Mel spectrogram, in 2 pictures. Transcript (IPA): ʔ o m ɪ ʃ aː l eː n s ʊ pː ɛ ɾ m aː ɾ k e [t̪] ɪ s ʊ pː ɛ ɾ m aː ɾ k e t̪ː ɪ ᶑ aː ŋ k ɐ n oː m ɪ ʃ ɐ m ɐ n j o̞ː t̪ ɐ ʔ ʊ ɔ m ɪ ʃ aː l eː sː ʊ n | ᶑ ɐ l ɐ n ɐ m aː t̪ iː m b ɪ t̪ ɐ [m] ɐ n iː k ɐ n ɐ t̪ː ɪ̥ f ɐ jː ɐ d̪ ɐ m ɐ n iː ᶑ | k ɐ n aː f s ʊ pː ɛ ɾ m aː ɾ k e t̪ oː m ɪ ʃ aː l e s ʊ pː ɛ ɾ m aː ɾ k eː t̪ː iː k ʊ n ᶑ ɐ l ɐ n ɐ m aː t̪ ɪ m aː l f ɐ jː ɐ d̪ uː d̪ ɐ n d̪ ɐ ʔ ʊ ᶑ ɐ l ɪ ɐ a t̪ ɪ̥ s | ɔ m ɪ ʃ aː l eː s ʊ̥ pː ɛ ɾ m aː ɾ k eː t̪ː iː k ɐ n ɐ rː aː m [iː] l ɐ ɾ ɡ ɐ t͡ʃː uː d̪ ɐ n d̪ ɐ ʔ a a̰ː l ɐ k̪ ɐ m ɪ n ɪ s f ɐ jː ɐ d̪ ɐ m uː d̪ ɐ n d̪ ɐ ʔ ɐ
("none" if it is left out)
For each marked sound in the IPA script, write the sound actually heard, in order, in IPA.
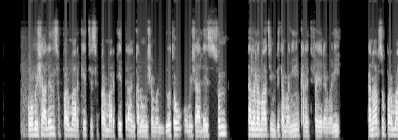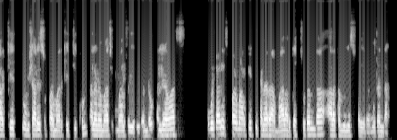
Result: t̪, m, aː

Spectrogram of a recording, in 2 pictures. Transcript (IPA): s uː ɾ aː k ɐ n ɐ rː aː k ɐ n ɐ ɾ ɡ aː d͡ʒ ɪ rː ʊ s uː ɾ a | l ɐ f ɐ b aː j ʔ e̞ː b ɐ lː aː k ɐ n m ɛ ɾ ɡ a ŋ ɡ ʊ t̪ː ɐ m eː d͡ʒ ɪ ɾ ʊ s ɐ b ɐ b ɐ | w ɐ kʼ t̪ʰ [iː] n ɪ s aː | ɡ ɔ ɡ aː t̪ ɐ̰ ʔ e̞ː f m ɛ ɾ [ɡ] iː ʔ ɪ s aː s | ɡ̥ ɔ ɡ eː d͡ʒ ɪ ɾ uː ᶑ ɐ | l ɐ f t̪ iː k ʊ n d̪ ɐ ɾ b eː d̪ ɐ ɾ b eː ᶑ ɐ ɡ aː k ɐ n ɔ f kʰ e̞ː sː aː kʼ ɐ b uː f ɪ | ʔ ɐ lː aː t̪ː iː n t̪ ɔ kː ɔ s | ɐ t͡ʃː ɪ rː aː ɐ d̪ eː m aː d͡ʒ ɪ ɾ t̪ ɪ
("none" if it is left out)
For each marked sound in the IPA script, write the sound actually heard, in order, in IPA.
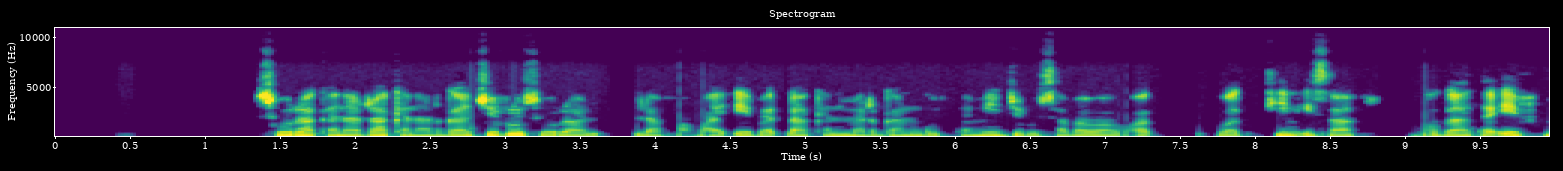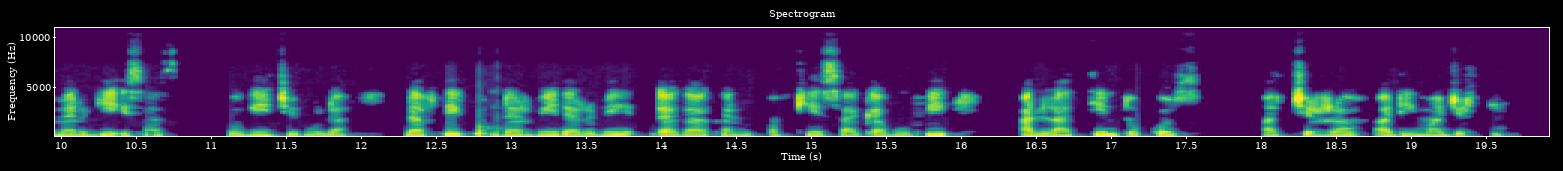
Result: iː, ɡ

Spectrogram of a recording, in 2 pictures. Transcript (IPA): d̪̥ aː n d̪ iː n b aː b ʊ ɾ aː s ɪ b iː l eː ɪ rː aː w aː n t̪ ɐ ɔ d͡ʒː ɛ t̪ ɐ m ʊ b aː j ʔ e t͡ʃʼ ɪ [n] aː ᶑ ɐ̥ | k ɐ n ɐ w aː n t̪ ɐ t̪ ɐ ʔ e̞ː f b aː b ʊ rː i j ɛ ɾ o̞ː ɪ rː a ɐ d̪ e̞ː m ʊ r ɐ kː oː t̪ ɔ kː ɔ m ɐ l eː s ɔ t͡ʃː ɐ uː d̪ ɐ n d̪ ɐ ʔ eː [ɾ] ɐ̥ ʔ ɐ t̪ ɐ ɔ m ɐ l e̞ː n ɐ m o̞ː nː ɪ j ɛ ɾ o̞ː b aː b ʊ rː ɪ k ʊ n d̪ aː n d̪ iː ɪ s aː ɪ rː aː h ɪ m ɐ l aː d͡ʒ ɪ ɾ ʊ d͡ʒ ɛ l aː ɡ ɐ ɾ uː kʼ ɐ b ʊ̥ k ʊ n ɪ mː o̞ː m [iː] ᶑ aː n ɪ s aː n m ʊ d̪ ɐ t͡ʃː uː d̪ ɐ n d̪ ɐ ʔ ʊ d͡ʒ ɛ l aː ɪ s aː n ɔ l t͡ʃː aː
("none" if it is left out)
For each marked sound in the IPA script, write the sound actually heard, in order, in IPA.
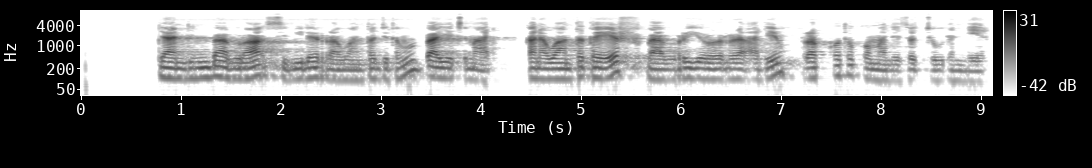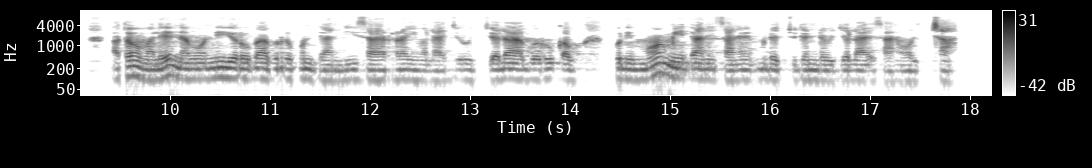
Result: m, ɾ, iː

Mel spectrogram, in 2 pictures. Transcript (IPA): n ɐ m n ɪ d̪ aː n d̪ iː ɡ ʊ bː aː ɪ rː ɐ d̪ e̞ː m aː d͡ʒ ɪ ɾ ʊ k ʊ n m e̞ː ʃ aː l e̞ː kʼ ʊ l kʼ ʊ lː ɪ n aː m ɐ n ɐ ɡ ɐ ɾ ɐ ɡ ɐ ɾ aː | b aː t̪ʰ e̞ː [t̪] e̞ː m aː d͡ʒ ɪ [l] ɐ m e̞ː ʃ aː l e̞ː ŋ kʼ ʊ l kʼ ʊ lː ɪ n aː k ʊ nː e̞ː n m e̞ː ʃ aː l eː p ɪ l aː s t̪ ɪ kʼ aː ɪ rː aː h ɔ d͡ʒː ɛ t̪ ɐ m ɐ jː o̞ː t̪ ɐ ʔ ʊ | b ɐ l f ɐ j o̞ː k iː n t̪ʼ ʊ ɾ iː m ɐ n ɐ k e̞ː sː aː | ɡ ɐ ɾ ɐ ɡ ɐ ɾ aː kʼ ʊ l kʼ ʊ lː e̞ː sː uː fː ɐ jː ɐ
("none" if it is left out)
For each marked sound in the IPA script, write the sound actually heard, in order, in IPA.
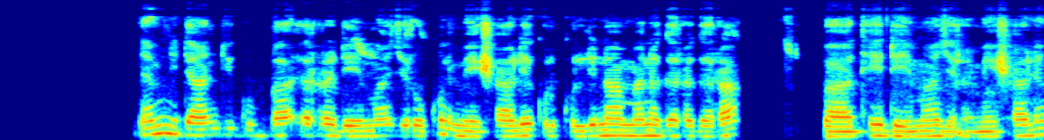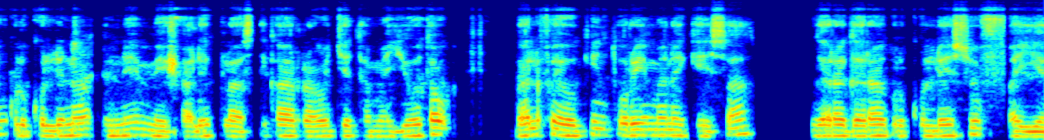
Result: d̪, ɾ

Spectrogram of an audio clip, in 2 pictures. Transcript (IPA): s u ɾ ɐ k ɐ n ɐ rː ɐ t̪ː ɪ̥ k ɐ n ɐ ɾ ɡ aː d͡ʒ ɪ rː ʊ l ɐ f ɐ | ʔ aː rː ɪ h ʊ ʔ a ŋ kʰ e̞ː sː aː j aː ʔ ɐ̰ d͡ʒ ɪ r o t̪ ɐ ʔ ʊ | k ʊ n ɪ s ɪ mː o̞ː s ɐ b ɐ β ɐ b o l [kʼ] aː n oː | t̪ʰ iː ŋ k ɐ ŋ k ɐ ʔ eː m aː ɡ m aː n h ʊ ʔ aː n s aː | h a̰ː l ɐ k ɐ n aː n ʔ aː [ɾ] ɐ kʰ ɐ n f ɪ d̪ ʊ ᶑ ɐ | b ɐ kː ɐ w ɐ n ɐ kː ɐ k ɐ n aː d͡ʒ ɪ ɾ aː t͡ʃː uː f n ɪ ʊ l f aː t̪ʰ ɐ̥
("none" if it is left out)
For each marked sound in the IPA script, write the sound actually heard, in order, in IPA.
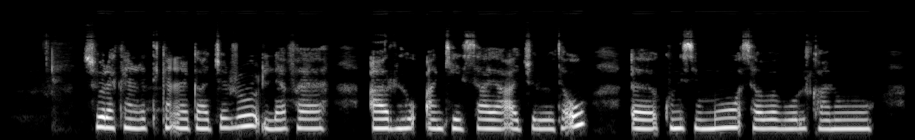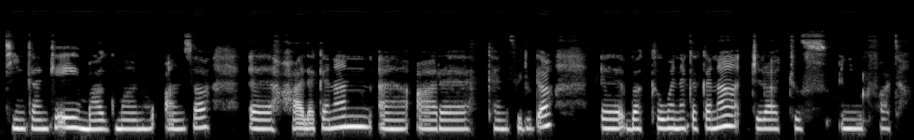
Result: k, ɾ

